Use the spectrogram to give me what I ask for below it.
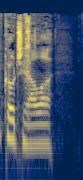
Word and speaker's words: Coachella: He texted me and said, having lived in the Coachella Valley and speaking with old people from Coachella, the A is silent. So even the old-timers there know that it's Coachella.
